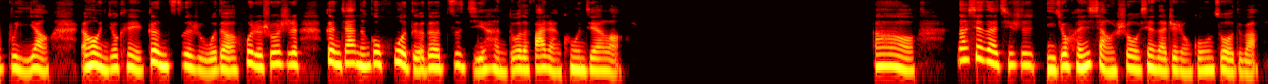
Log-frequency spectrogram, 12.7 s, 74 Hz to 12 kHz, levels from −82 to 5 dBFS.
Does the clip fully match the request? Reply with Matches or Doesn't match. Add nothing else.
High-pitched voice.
Matches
